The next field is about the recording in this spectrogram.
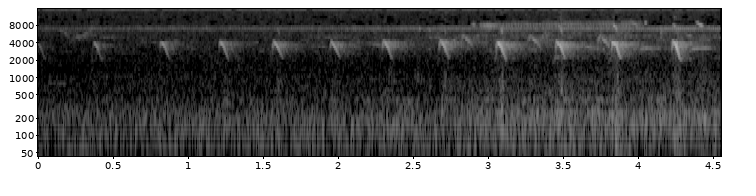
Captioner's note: birds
